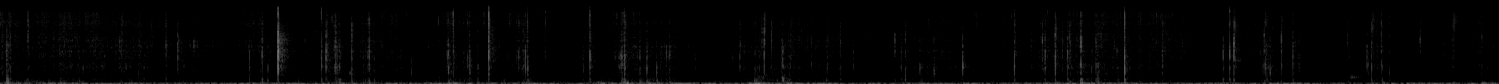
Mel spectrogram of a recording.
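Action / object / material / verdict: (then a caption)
scrape / plastic bubble wrap sheet / plastic / none. Fingers squeeze and twist a rolled sheet of clear plastic bubble wrap with small bubbles. The result is a steady, bright crinkling and crackling, broken by frequent sharp little pops and snaps that die away almost instantly, all at a fairly quiet level.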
